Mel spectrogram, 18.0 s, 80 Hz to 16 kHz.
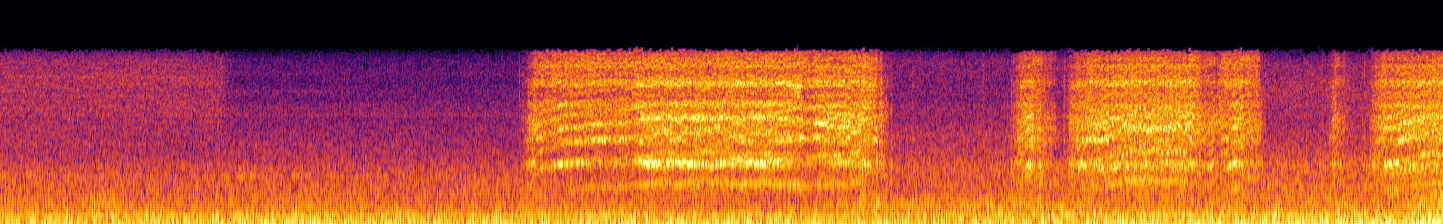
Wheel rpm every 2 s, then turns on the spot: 0, 0, 0, 90, 160, 70, 40, 110, 50.
10-12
